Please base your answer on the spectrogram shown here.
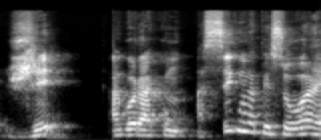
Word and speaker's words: J'ai: J'ai. Presta atenção na pronúncia do J. J'ai. Você vai fazer tipo um sorriso. Um sorriso. Olha isso. J'ai.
